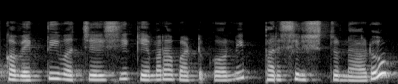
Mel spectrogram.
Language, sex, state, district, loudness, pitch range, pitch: Telugu, female, Telangana, Mahabubabad, -16 LUFS, 205-245 Hz, 215 Hz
